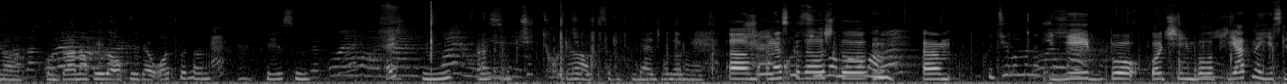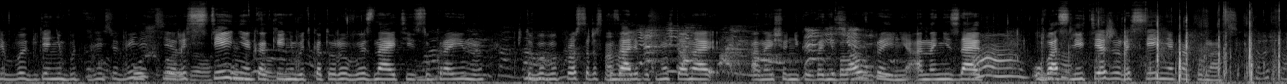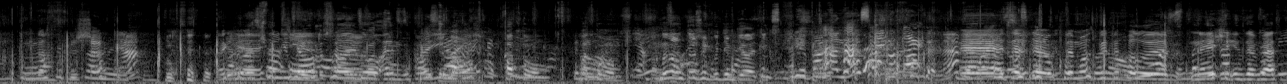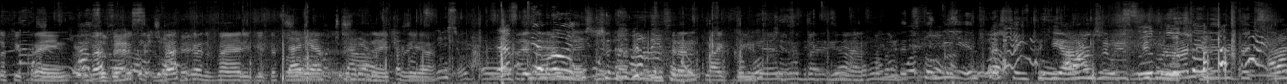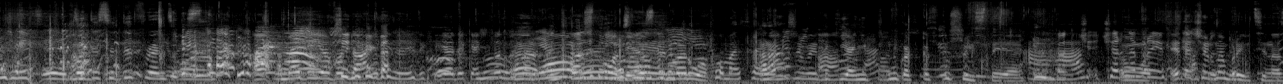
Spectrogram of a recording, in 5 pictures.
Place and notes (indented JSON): {
  "title": "Heessener Wald, Hamm, Germany - forest inter cultural",
  "date": "2022-07-19 15:35:00",
  "description": "Audio documentation of an excursion to the forest with Ukrainian women and children",
  "latitude": "51.71",
  "longitude": "7.84",
  "altitude": "82",
  "timezone": "Europe/Berlin"
}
